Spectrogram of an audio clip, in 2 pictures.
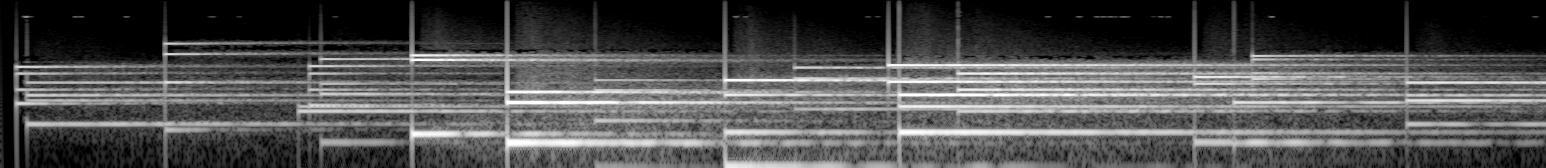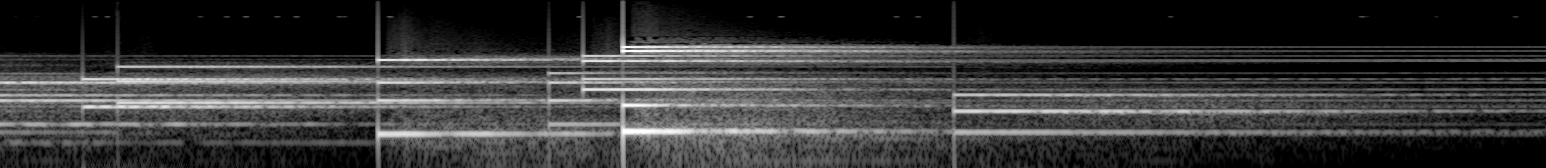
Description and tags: ZDF Kymes
example from ZDF Filters - tuned bandpass filters are excited
physical-model, filterbank, resonator, kyma, chimes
